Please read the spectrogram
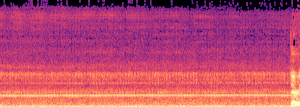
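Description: YoLink EVO smart water valve's electric actuator motor turning the ball valve to open: a steady whine over a low hum.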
